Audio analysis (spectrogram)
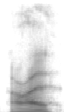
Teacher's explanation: Sache que le son va se former au milieu de la gorge au niveau de l'épiglotte. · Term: la lettre ayn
